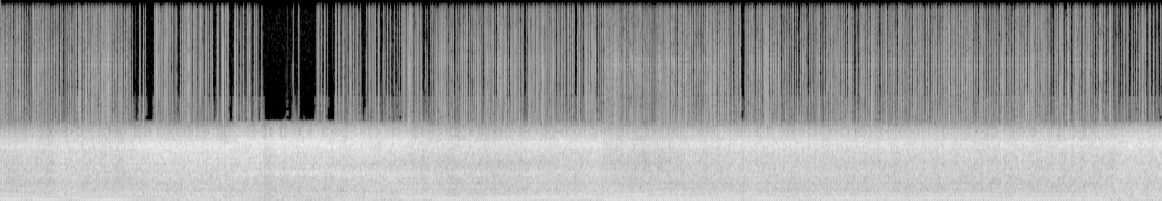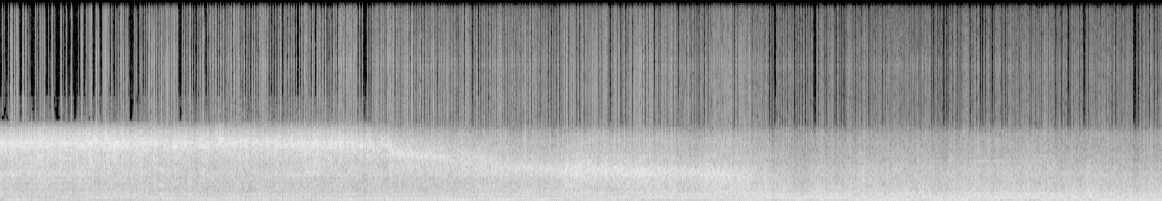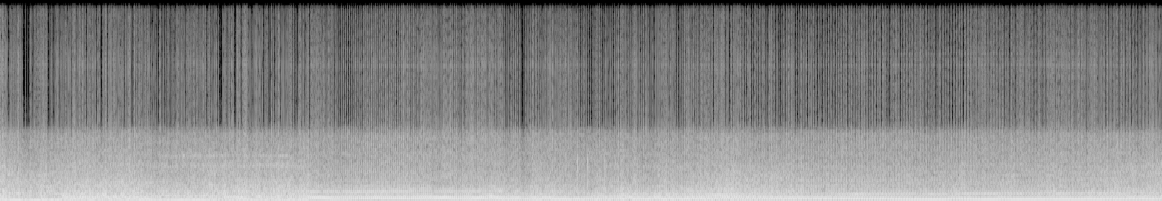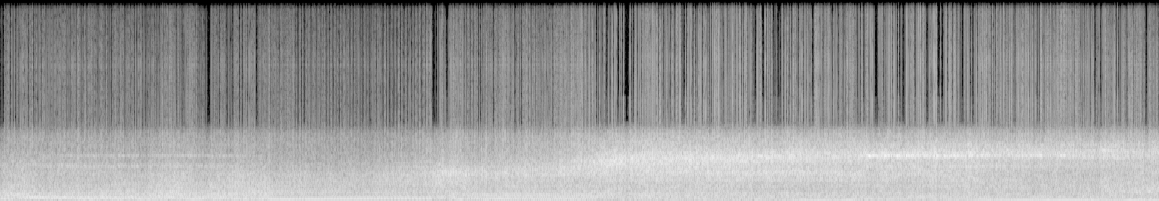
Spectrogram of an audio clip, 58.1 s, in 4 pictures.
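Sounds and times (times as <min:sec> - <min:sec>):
car engine at high revs: 0:00.0 - 0:58.0
road noise: 0:00.0 - 0:58.0
wind noise: 0:00.0 - 0:58.0.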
